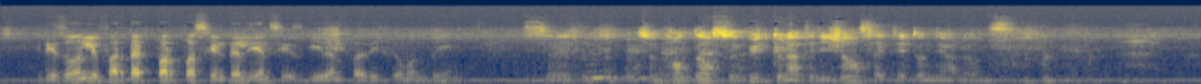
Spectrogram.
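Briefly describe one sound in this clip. An elderly man speaks calmly through an old, hissy recording.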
